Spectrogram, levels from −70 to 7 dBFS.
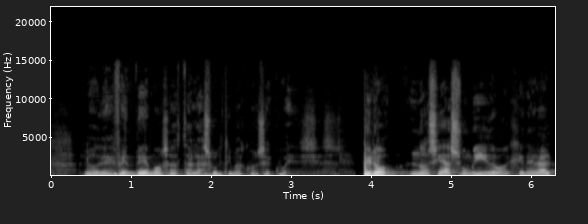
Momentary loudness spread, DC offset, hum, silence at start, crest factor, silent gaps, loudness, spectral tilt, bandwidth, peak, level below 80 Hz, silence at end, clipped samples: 17 LU; under 0.1%; none; 0.1 s; 20 dB; none; -23 LUFS; -6.5 dB/octave; 15.5 kHz; -2 dBFS; -38 dBFS; 0 s; under 0.1%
